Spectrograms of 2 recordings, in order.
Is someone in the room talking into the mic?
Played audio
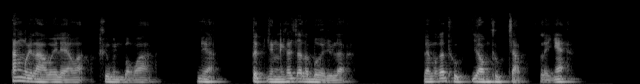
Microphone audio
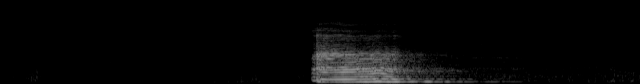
Yes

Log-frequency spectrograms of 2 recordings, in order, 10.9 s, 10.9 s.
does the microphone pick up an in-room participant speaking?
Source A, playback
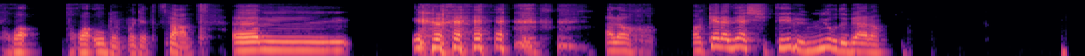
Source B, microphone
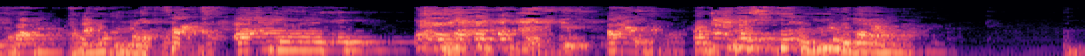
No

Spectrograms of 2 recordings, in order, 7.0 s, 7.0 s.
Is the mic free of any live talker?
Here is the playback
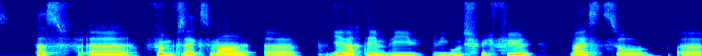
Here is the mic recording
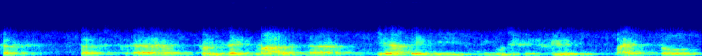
Yes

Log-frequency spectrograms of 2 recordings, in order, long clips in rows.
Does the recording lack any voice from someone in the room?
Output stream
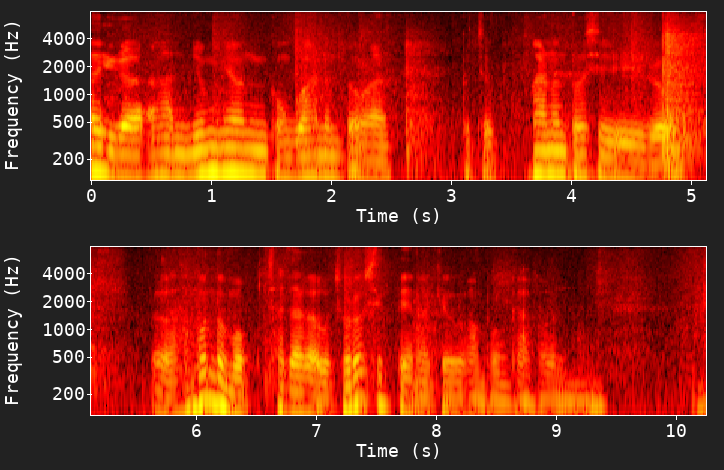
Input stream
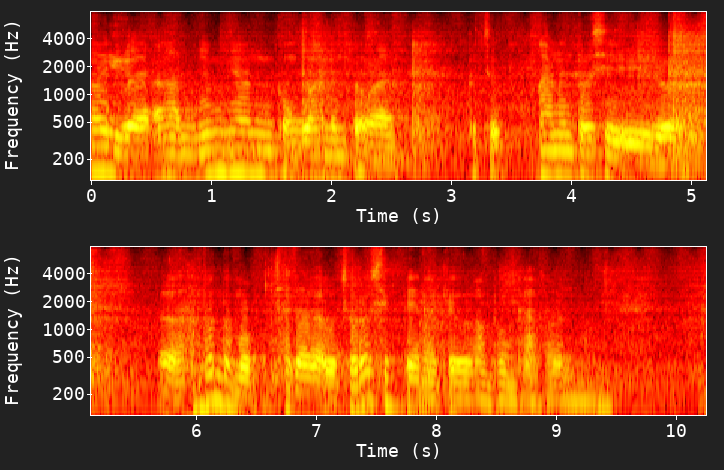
Yes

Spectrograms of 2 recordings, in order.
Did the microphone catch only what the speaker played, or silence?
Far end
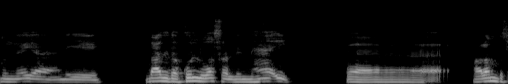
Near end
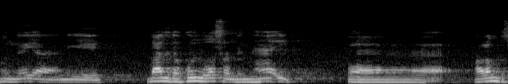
Yes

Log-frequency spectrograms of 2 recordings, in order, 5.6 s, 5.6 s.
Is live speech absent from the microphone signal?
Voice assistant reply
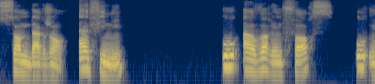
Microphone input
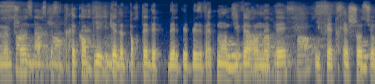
No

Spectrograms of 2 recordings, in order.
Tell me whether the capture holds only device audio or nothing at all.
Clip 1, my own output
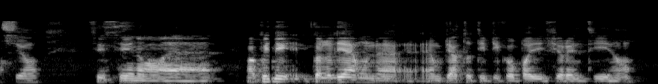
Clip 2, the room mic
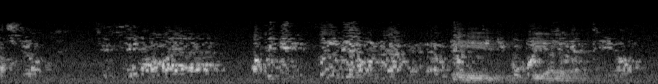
No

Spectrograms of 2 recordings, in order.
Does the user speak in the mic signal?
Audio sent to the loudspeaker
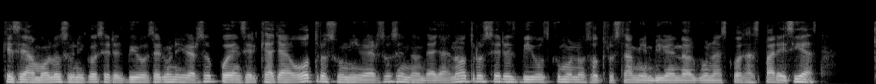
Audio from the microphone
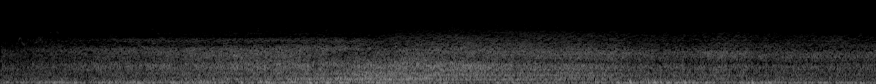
No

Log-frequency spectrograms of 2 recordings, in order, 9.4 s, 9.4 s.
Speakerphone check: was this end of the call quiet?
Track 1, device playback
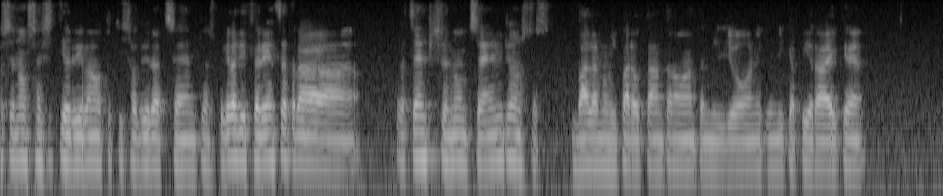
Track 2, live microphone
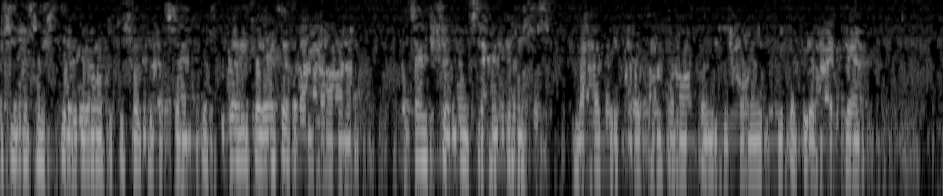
Yes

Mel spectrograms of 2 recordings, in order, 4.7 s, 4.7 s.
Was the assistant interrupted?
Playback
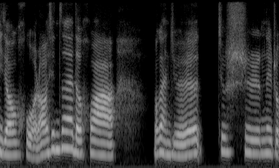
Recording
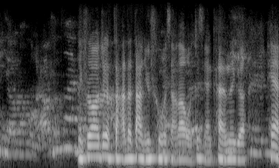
Yes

